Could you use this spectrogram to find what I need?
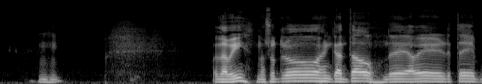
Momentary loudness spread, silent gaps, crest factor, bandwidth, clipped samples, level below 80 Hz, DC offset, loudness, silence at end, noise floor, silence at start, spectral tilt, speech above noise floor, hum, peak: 14 LU; none; 20 dB; 13.5 kHz; under 0.1%; -54 dBFS; under 0.1%; -21 LUFS; 0 s; -56 dBFS; 0.3 s; -6.5 dB/octave; 35 dB; none; -2 dBFS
